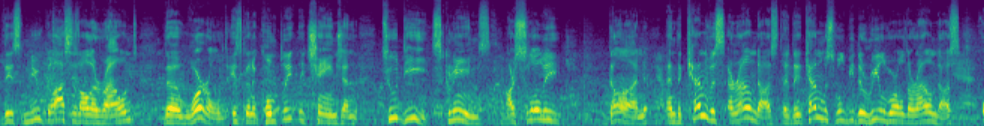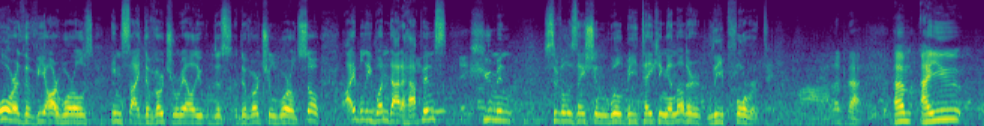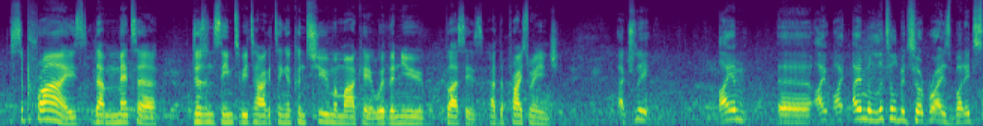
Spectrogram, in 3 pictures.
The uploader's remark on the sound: Live from GITEX in Dubai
